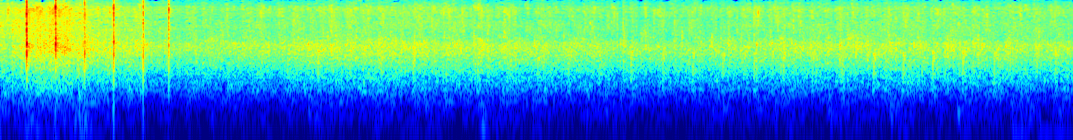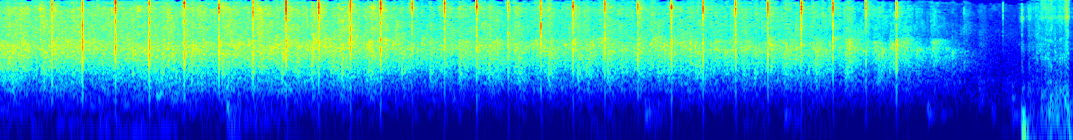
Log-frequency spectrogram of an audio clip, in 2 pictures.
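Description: Sustained audience applause at the London School of Economics welcoming Ursula von der Leyen, President of the European Commission, a dense even clatter of many hands for about twenty seconds that thins into scattered claps before fading out.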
